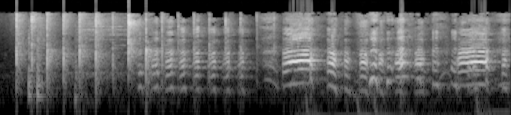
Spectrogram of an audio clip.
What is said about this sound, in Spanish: Aplausos. Aplausos.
